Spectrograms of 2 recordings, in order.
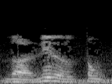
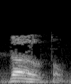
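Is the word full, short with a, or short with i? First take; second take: full; short with a. First: The full form is said with all syllables. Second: A short form is said with a first. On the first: "Yang pertama itmam, artinya tetap tidak ada perubahan" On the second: "kalimatnya dibuang, fa kalimatnya harakatnya tetap"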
